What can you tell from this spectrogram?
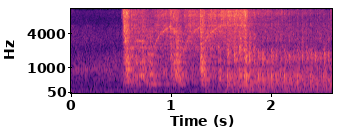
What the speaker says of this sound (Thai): เสียงตัวรถนะคะ สตาร์ทติดง่ายนะคะ เครื่องดีเกียร์ดีค่ะ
